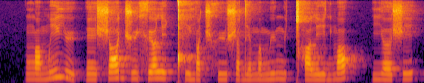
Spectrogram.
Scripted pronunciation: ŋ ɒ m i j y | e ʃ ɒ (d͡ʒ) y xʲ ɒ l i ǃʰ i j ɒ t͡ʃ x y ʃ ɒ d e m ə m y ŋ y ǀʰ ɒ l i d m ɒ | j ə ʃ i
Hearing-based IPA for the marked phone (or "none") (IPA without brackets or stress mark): d͡ʒ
